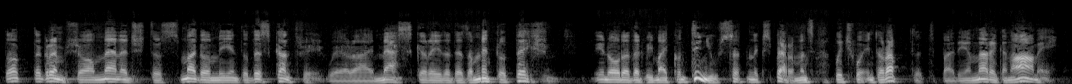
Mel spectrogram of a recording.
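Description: A grandiose mad doctor in a classic radio drama. His voice is rough and husky, with highly animated intonation. He speaks with pompous, gloating formality. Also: brisk, low-quality recording. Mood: smug. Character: mad male German doctor posing as deranged count, gloating, grandiose. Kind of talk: old-time radio drama acting.

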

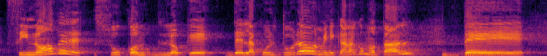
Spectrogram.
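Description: A woman's voice: sits high, animated, slow pace, a bit bright. A Venezuelan woman chatting casually in a group, often restarting her sentences.

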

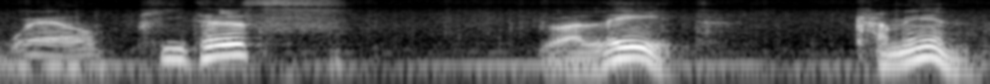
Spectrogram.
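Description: A stern, suspicious spymaster from old radio crime drama, curt and commanding. His pitch moves a lot, over a noisy, clicking old recording. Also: very animated, slow pace. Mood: suspicious, scolding. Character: stern, suspicious male foreign spy giving orders. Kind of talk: 1940s radio drama acting.

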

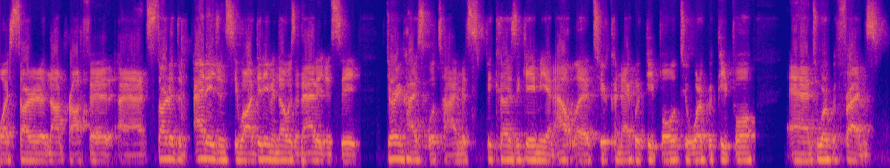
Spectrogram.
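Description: A man's voice: on the low side, bright, forceful tone, a little hiss or hum. A young man from China whose first language is Chinese, answering interview questions in earnest, rambling answers with restarts. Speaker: guest entrepreneur. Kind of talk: casual podcast interview. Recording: roomy echo.

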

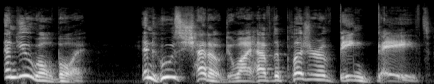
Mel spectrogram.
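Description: A man voicing an eloquent, friendly, pompous gentleman doctor in an audiobook, with a relaxed and flowery flow of words. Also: high-pitched, moderate pace, husky, voice pushed up, full character voice. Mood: suave.

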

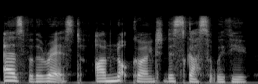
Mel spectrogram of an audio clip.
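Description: A woman's voice: very deep voice, a little fast, a little mellow, no echo, clean studio sound, voice pushed down. A woman reading an audiobook, voicing an earnest young man who pleads urgently and then speaks firmly. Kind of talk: audiobook character voice.

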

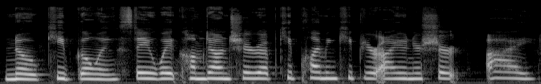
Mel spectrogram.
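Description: A woman's voice: high-pitched, flat delivery, a little mellow, voice pushed up. A woman voicing a cheerful, scattered, enormous man in a storybook, who rattles off contradicting commands. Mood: bossy, scatterbrained. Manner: rapid self-contradicting commands.

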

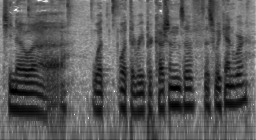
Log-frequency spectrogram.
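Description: A man co-hosting a casual sports podcast, teasing his co-host and getting animated. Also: lowish voice, moderate pace.

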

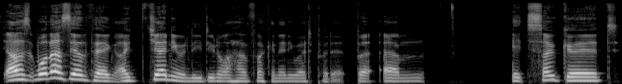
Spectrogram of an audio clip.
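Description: A podcast host with a mid-pitched voice, recorded dry and close. The talk is casual games chat, full of swearing and wry jokes. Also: normal speed, no echo.

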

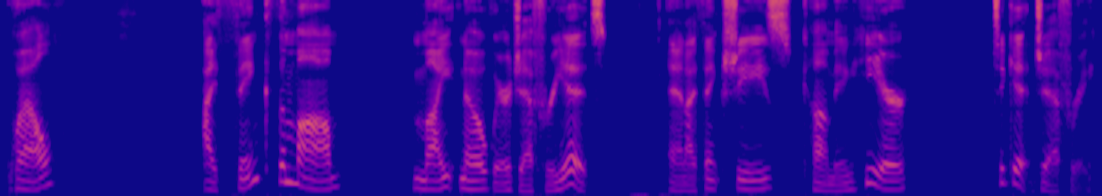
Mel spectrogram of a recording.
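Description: Woman acting a halting, very deep-voiced nervous woman. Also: very animated, no room sound, heavily acted. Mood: tentative, worried. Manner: halting, tentative, stammering. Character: nervous, hesitant, kindly woman who pleads gently. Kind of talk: hobby audio drama acting.

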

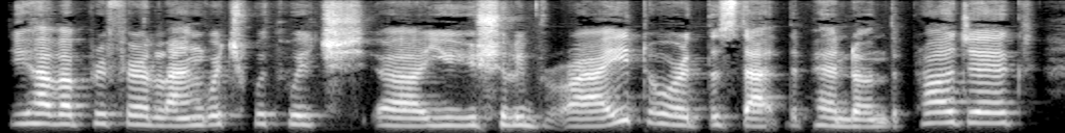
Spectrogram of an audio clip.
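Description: A woman's voice: medium pitch, normal speed. Enthusiastic woman hosting an interview. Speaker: podcast host, interviewer. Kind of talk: interview hosting with a read introduction.

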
